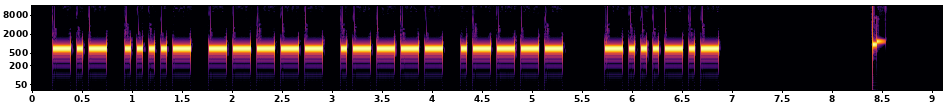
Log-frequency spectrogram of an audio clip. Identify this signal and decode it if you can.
Morse code, heard as a keyed tone, about 18 wpm, 700 Hz. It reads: K4011 <BK>
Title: POTA QSO Practice - 20wpm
